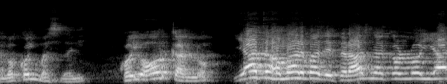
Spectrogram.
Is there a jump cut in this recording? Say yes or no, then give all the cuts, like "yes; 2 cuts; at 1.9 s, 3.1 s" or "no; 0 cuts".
yes; 1 cut; at 2.2 s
